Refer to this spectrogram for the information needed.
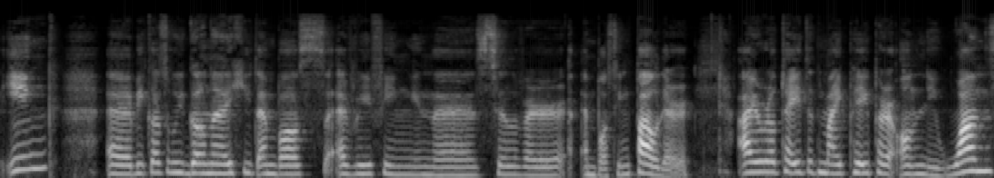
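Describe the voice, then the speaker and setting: Seated facing a fixed camera in her home craft room, a Polish woman in her thirties with a Polish accent talks through a card-making project as a casual crafting tutorial. Her medium-pitched voice is a bit bright, and she uses many hesitant fillers.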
